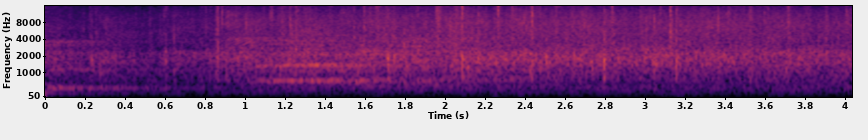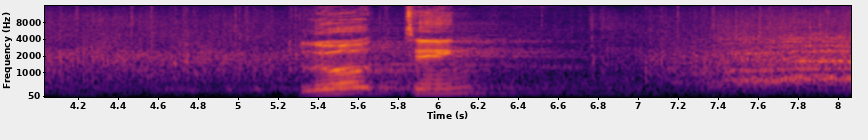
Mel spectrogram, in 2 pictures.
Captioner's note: applause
